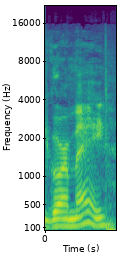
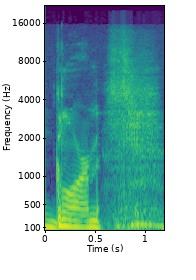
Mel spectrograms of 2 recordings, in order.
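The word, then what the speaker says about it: Gormé: Well, you also mispronounced Eddie Gourmet. Eddie Gorm.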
